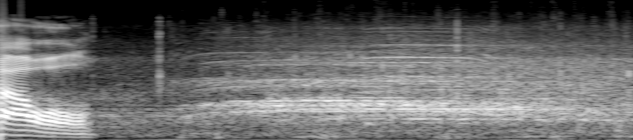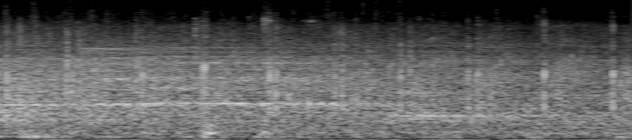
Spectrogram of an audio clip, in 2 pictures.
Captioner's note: attendees cheering and applauding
